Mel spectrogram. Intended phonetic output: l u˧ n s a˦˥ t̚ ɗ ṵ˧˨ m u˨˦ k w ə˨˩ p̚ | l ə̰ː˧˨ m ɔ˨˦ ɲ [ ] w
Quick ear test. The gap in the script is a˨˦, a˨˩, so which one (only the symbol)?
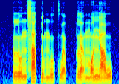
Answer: a˨˦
